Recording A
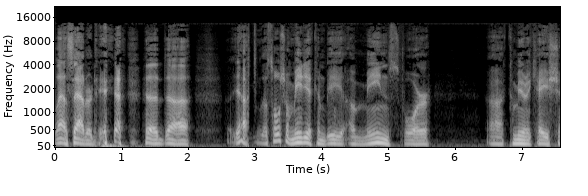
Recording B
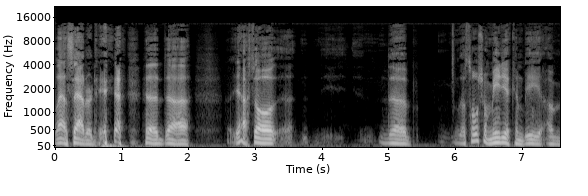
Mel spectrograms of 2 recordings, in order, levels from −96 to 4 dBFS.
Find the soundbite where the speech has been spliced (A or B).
A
